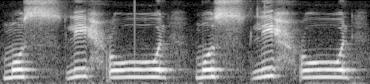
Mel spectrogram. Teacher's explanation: صاد پہ جزم ہے، دبا کے پڑھنا ہے، اور یہاں پہ قلقلہ بالکل نہیں کریں گے، صاد کی آواز کلیئر ہونی چاہیے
